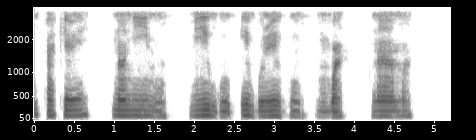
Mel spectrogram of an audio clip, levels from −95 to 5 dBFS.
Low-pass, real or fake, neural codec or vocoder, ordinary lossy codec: 3.6 kHz; fake; vocoder, 44.1 kHz, 128 mel bands, Pupu-Vocoder; none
